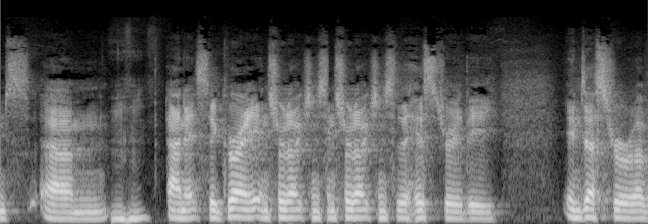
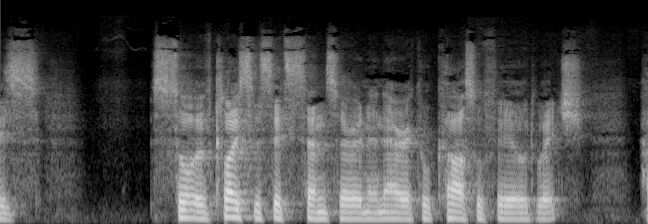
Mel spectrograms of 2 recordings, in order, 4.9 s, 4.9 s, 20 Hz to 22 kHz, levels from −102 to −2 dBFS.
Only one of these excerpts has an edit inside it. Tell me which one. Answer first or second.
first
